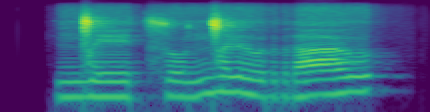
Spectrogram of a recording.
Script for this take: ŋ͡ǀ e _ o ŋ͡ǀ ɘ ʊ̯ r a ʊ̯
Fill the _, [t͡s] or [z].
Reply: t͡s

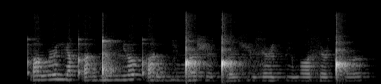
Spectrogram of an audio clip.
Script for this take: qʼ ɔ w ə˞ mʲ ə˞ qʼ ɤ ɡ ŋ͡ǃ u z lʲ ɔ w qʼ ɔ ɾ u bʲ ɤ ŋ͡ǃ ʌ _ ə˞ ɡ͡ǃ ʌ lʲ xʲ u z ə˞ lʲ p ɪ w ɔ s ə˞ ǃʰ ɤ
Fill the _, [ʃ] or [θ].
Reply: ʃ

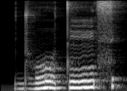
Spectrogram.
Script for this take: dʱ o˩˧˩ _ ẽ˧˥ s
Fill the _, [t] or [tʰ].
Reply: t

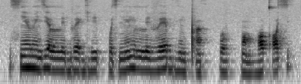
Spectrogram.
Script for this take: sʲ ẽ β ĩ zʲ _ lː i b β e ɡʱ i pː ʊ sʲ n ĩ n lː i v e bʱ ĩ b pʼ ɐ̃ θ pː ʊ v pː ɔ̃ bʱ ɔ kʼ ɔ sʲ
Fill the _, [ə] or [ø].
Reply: ə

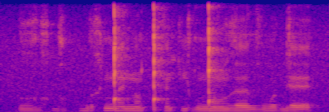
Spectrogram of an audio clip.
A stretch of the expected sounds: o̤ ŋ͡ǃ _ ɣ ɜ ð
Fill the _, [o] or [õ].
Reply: õ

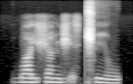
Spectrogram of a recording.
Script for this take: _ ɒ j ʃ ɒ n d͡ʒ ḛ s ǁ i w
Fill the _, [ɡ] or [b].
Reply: b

